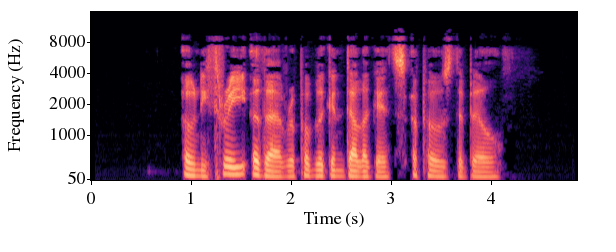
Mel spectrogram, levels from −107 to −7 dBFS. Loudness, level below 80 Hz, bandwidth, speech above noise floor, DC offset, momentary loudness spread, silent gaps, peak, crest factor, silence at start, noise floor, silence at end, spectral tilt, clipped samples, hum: -23 LUFS; -60 dBFS; 9.6 kHz; 66 dB; under 0.1%; 8 LU; none; -4 dBFS; 20 dB; 0.9 s; -90 dBFS; 0.8 s; -3.5 dB/octave; under 0.1%; none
